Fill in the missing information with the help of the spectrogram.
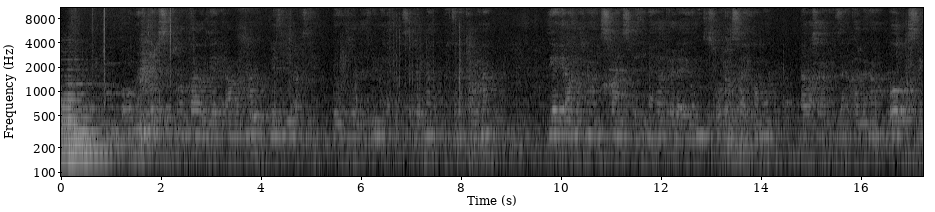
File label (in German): Grussworte auf Tigrinya; Wie sieht Vielfalt an rel Orten aus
